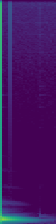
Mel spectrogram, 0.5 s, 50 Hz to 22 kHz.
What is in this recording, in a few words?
TOM L; Crypton - DrumBase5000; KR55B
